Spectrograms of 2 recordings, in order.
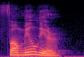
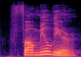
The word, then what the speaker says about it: familiar: familiar, familiar, familiar 이라고 발음하시면 되겠고요. 이때 강세는 가운데 부분에 있는 알파벳 I에 강세가 있습니다. 그래서 familiar 라고 발음하시면 좋겠고요.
